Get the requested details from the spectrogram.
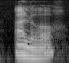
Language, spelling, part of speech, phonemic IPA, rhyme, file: French, alors, adverb / interjection, /a.lɔʁ/, -ɔʁ, Fr-alors.ogg
- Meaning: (adverb) 1. then (at that time) 2. so, hence (as a consequence); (interjection) so, well, well then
